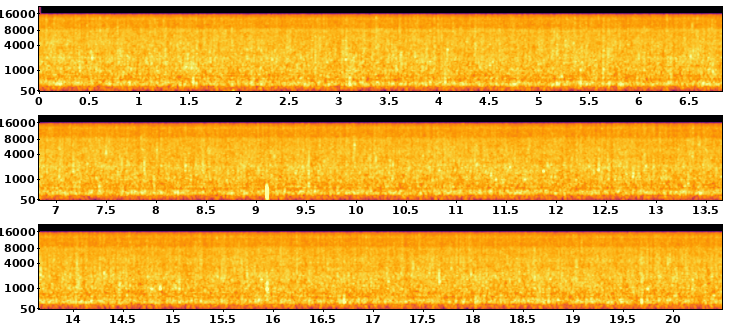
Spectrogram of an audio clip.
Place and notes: Cascade trail creek, lake Chabot reservoir - Cascade trail creek, lake Chabot reservoir
waterfall and creek on Cascade trail - leading trail to the lake Chabot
